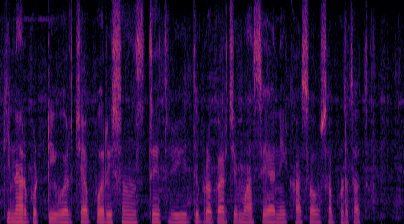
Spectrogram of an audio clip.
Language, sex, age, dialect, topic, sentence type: Marathi, male, 25-30, Standard Marathi, agriculture, statement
